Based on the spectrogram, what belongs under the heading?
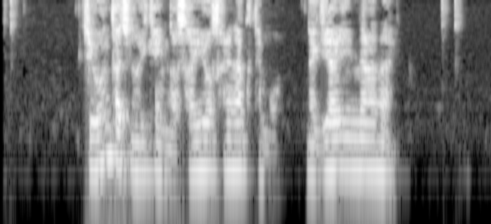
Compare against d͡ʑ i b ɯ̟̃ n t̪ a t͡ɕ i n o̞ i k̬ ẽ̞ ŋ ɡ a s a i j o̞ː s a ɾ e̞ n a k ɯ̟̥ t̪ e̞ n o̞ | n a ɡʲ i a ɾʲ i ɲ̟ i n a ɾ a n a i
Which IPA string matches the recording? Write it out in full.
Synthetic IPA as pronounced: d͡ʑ i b ɯ̟̃ n t̪ a t͡ɕ i n o̞ i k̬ ẽ̞ ŋ ɡ a s a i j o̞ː s a ɾ e̞ n a k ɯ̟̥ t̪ e̞ m o̞ | n a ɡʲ i a ɾʲ i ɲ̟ i n a ɾ a n a i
